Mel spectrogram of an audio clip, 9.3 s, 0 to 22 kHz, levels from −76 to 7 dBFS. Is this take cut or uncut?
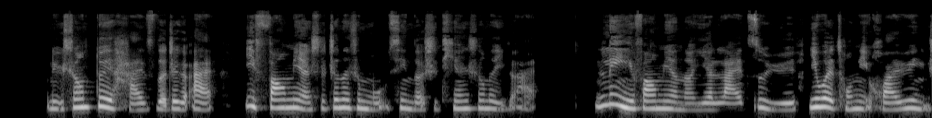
cut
